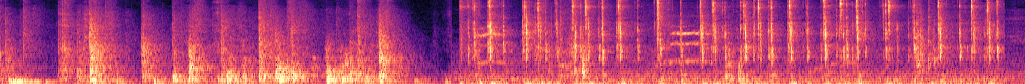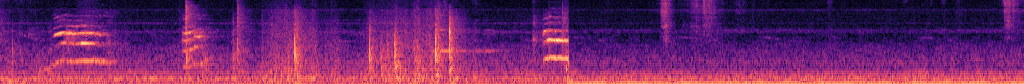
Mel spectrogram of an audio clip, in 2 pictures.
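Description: Cat meowing: one short call about eight seconds in and another near twelve seconds. Before that come several seconds of footsteps and knocking, then a dense run of fast clicking and rattling for about four seconds. A low steady hum sets in near the end.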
